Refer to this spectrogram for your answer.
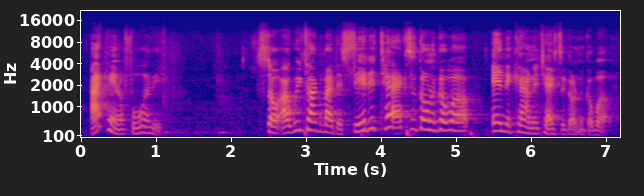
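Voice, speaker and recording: A woman speaks with vocal fry and very wide pitch swings. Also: medium pitch for a woman, moderate pace. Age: 70s. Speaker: retired resident. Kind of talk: public comment.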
